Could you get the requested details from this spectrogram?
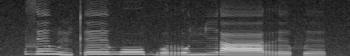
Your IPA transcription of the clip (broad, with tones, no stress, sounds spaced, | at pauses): z e˦ β ĩ˨ kʼ eː˦ v oː˦ b ʊ˨ r ʊ˦ ɲ i˦ ɾ aː˨ r ɪ˨ f ɪ˨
